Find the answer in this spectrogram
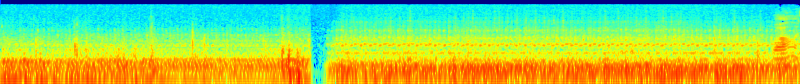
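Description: Boat motor idling with a steady low rumble, broken by a brief dropout about three seconds in.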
